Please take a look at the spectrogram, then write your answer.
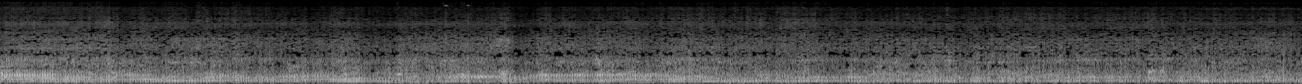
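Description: A motorcycle engine drones steadily beneath a wash of busy traffic noise, moderately loud and continuous throughout.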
